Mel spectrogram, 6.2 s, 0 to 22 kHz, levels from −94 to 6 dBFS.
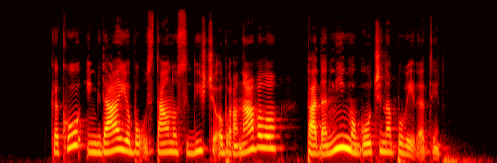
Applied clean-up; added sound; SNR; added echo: neural mask model DeepFilterNet 3.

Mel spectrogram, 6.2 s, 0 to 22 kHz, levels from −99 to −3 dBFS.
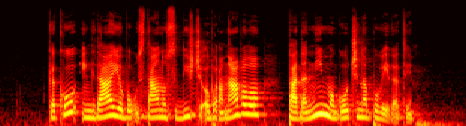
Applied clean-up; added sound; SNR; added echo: none; none; none; none.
